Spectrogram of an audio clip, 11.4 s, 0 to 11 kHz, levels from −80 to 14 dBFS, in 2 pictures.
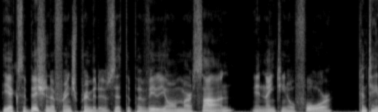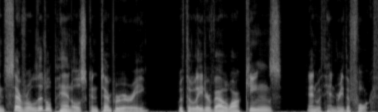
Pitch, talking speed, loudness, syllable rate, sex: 125 Hz, 150 wpm, -19 LUFS, 5.3 syllables/s, male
